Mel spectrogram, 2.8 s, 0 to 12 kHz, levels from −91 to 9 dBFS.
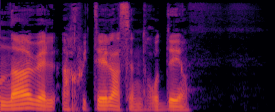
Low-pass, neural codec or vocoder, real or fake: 10.8 kHz; none; real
